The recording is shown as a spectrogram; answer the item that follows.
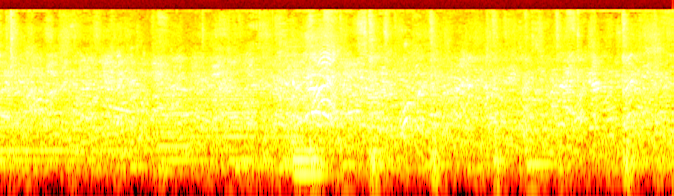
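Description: Crowd chatter in a bar, with a few low held notes from the band's instruments sounding under it.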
